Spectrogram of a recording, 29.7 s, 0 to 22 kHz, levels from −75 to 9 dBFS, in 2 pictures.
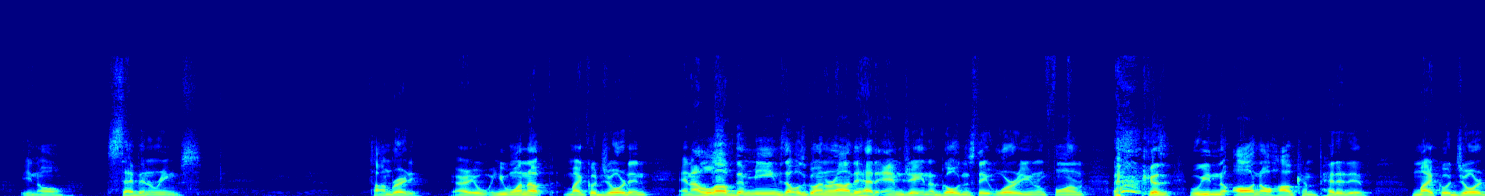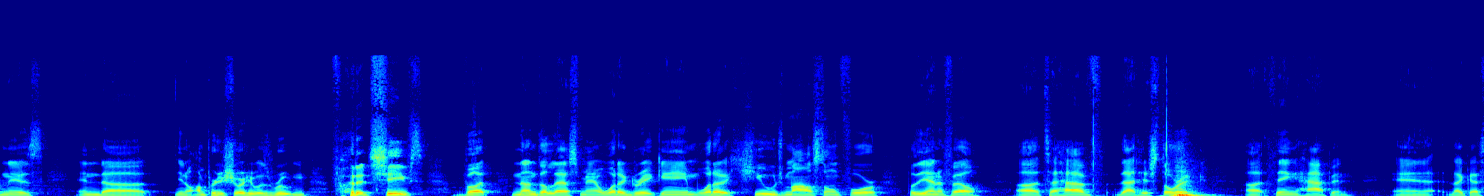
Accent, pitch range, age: American, 95-125 Hz, 30-49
